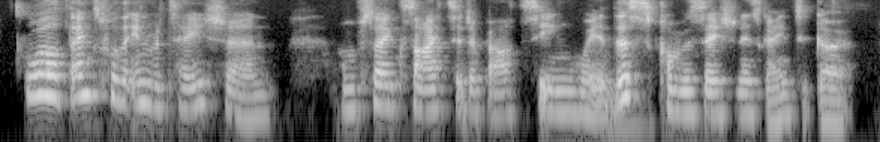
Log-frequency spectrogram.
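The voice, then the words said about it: South African accent. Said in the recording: “We could obviously hear a South African accent there”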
